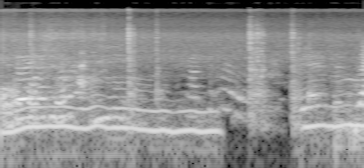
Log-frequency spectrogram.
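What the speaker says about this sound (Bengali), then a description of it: "রসুন দিয়ে প্রথমবার পালং শাক ভাজা।" Spinach fries with garlic in a pan, a soft sizzle with scraping stirs close by, while a person speaks over much of it.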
